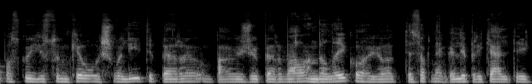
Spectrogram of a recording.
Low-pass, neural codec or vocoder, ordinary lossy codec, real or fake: 14.4 kHz; vocoder, 44.1 kHz, 128 mel bands, Pupu-Vocoder; MP3, 64 kbps; fake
